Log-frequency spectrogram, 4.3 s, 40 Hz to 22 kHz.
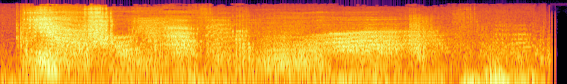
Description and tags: ZERILLO Alexandre 2015 2016 SatanWannaPlay
Used the same track 5 times and applying different modifications to each of them and synched the whole. I added up the pitch modifications (high-pitching and low-pithing in a various order, applying different values for each of them.
Typologie selon Schaeffer :
Continue Complexe
Masse cannelé.
Timbre métallique, sec.
Grain rugueux.
Pas de vibrato.
Abrupte explosif puis graduellement plus doux.
Variation Serpentine.
Site
satanic, satan, frightful, macabre, weird, sinister, devil, demon, foul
